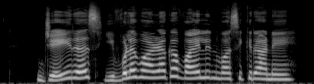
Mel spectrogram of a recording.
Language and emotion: Tamil, surprised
